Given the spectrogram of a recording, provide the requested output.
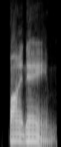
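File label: "byname", American English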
